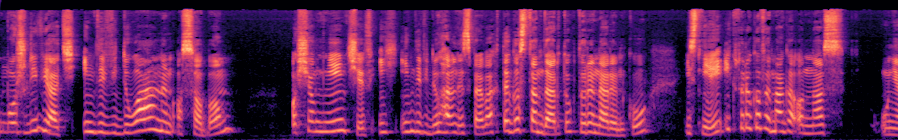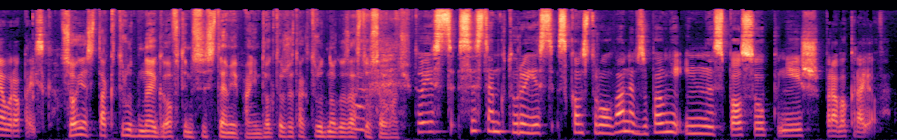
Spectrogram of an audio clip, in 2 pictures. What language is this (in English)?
Polish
